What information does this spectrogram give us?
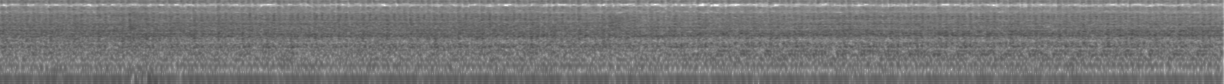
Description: Still experiencing rough idle.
